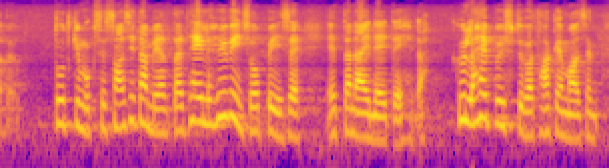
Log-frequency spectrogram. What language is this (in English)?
Finnish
